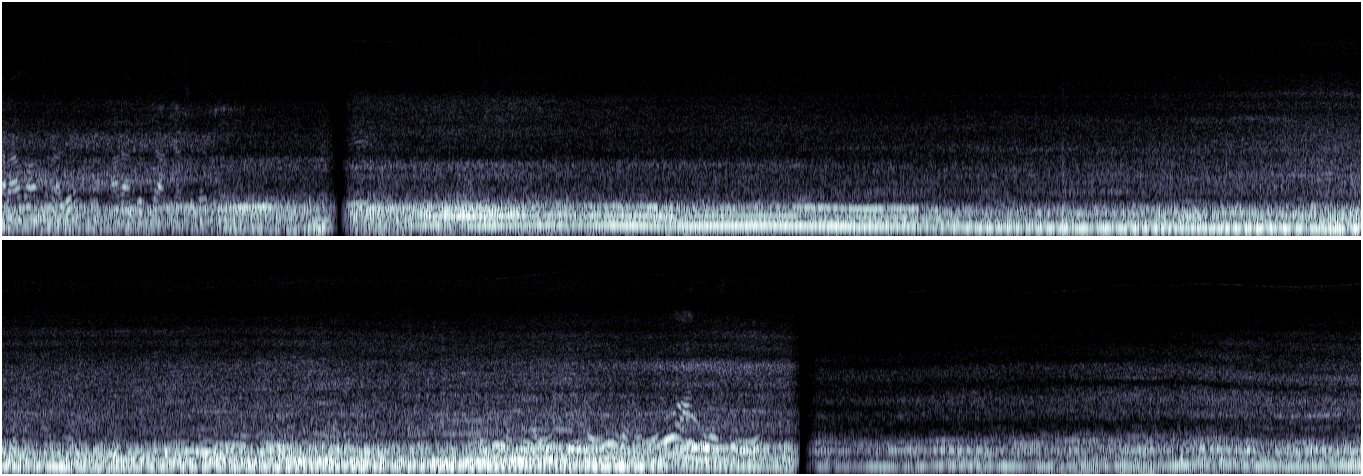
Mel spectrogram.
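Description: Heavy trucks labour up a dangerous hairpin turn, engines droning and straining continuously and loudly, with someone talking over the rumble throughout.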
